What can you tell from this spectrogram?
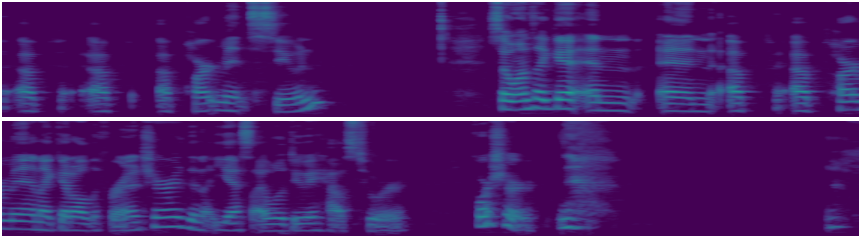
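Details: Female host who stutters, speaking in a stuttering livestream hangout; stuttering.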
